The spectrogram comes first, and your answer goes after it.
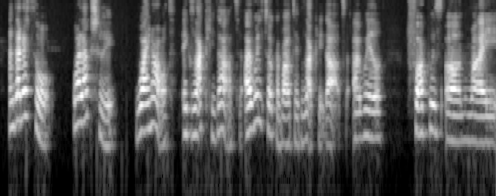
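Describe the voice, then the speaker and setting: A woman talks at a fairly slow pace with an Italian accent. The background is quiet. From Italy. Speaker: graphic novelist. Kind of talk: presentation. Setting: video call.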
